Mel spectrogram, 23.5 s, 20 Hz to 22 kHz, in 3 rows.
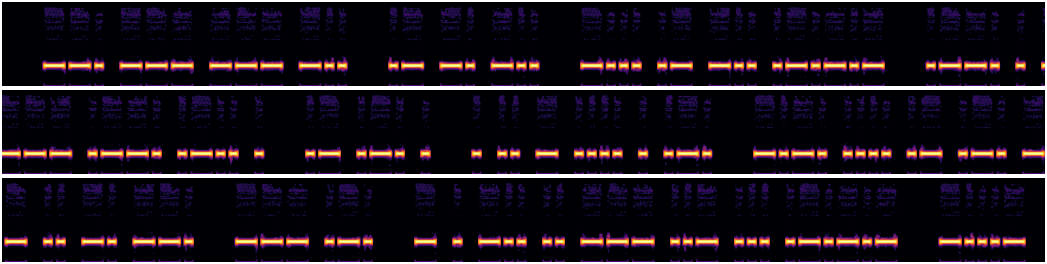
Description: Morse code, heard as a keyed tone, about 25 wpm, 1000 Hz. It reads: GOOD AND BAD. PEOPLE ARE EITHER CHARMING OR TEDIOUS. <BT>
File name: qotdfiles / 25wpm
